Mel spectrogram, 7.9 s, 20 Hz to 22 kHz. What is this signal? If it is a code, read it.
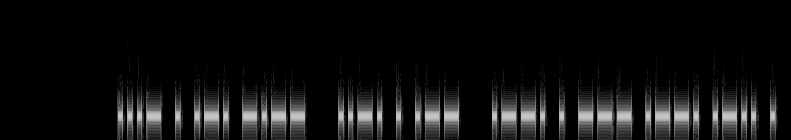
Morse code, heard as a keyed tone, about 25 wpm, 700 Hz. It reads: VERY FEW PEOPLE
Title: Sentences from Top 1000 Words - Review Part 1 - 25wpm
